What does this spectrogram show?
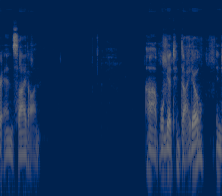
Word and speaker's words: Sidon: And the two principal ones are Tyre and Sidon. I'm using the English spellings and pronunciations of those names. Tyre and Sidon.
